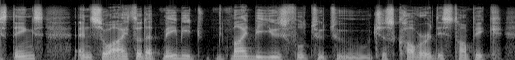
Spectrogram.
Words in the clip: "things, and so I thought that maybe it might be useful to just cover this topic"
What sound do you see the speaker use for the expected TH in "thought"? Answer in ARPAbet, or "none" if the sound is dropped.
TH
